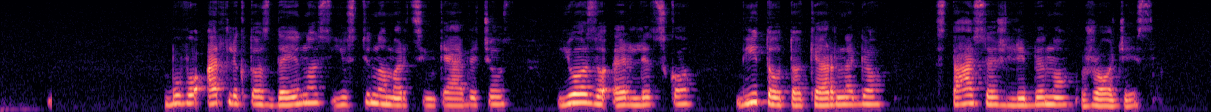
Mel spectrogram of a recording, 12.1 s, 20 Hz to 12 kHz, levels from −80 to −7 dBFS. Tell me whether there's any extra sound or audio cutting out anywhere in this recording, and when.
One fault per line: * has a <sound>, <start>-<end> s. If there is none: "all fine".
all fine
